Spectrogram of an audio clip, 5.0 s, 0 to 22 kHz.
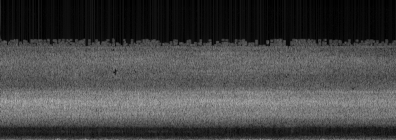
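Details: August 2023 garden chorus of cicadas: continuous shrill, hissing buzz held at an even level without pause, over low thumps of footsteps moving through the vegetable beds.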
